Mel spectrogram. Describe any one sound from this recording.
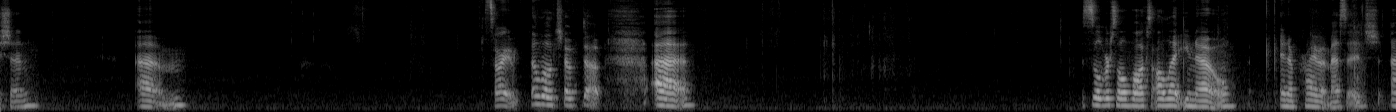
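A woman speaks calmly and close to the microphone, with pauses.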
